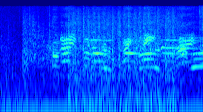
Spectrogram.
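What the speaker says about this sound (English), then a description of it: "getting lit up by a heavy machine gun team and the IST" Heavy machine gun fire in the Europe in Ruins strategy game, a dense continuous rattle of bursts under constant battlefield din, loud and sustained throughout.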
